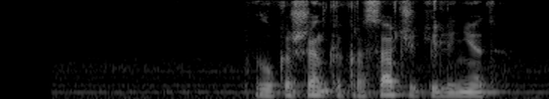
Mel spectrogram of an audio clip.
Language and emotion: Russian, neutral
